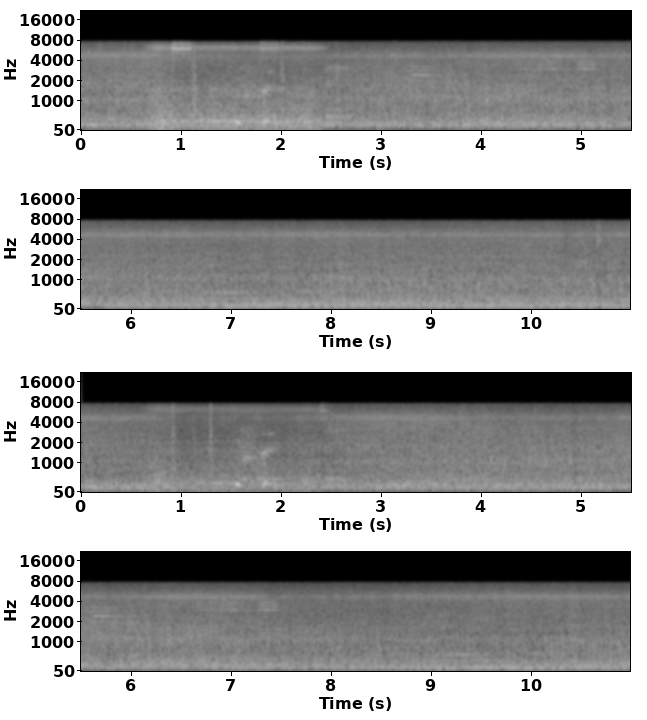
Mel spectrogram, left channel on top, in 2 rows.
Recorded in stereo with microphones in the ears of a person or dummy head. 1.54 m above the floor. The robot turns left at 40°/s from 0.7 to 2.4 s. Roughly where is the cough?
Behind.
